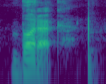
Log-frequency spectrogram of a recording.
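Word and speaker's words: buttock: and it's pronounced as the stress is in the first syllable so that's the stress and borac and we use the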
